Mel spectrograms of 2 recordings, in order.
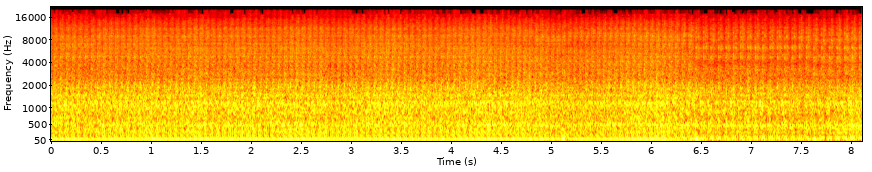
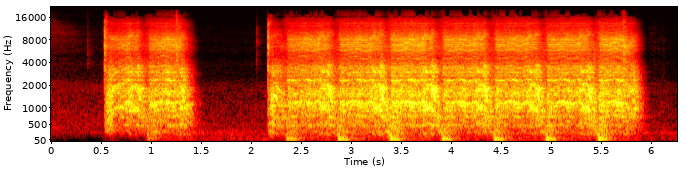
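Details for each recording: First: Honda XL1000 Varadero V-twin after rebuild, idle speed raised because it ran low and kept cutting out: loping but even idle holds a steady beat without stumbling; normal idle, much better. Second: Honda XL1000 Varadero, first start after rebuild: catches and runs rough with sharp puffing chuffs and uneven beats, slightly smoky; exhaust blowing at a joint because of the clamp on the other side, to be dealt with.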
